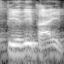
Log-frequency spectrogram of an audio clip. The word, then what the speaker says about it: PewDiePie: por, decir, por decir uno, ¿cómo se pronuncia bien? ¿Cómo es? ¿PewDiePie o PewDiePie? es PewDiePie, tío. – PewDiePie, Vale, puede ser, porque American Pie se escribe igual y se dice American Pie toda la vida.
